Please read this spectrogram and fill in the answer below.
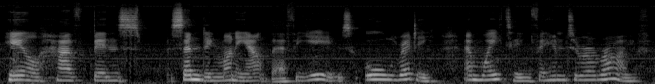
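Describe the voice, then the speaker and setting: A woman voicing a kind young female teacher in a storybook read aloud, speaking calmly and gently as she explains. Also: medium pitch, unhurried, a little hiss or hum, close to an everyday voice, rough recording. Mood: calm, gentle.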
